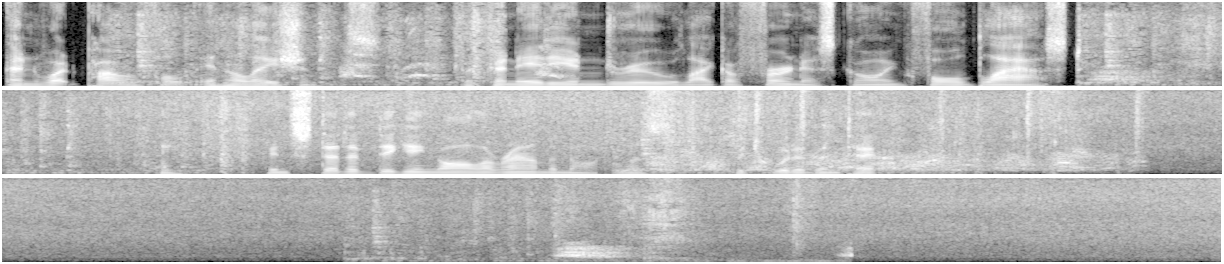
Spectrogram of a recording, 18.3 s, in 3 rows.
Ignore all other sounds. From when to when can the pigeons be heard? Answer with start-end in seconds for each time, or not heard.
0.5-2.5, 5.3-7.4, 9.2-11.1, 13.9-15.2.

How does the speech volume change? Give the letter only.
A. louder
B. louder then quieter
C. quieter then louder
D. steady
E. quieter
D.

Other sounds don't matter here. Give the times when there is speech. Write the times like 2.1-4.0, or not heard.
0.0-5.4, 6.8-10.5.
